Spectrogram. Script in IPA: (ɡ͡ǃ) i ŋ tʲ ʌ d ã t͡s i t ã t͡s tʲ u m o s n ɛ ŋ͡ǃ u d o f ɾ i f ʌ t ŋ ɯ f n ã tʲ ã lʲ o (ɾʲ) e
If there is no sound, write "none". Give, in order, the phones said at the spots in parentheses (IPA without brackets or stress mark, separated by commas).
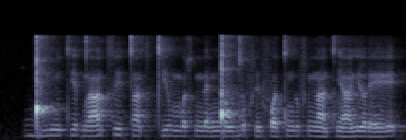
ɡ͡ǃ, ɾ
